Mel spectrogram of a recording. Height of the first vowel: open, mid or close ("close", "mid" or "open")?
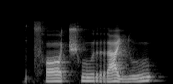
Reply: mid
